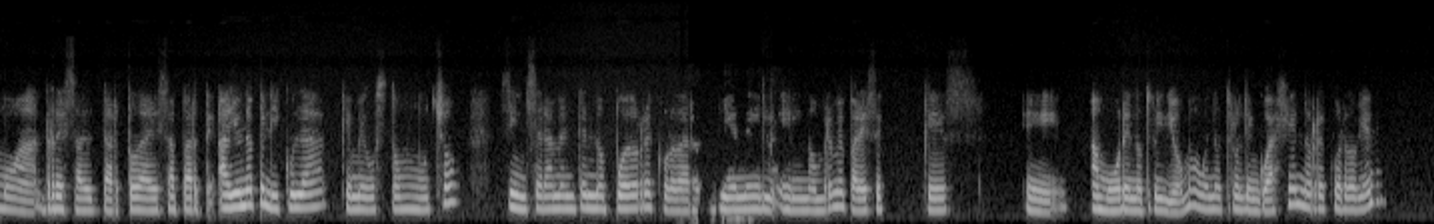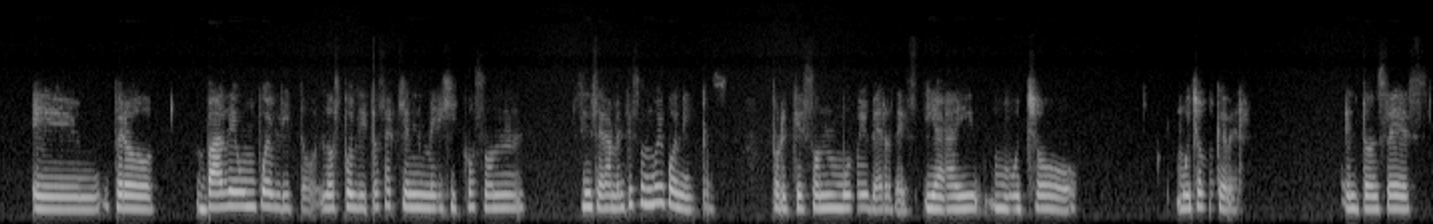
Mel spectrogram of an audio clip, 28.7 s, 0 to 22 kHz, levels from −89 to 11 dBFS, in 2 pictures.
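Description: From 6.91 to 7.25 s there is speech suppressed in double talk. The likely cause is an echo canceller that, with both ends talking at once, could not tell the near talker from the loudspeaker echo and turned everything down together. For roughly a third of a second the speech sinks, dipping by around 15 dB at its deepest, so the talker seems to duck away briefly before returning to full level.

Shortly after, from 7.70 to 7.78 s, comes a brief case of the other side's voice leaking through. This is likely residual echo: the far-end speech played on the talker's loudspeaker reached the microphone, and the canceller left a trace of it behind. It appears as a quick scrap of a second voice, only about 80 ms long and faint, sitting roughly 25 dB below the main speech.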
